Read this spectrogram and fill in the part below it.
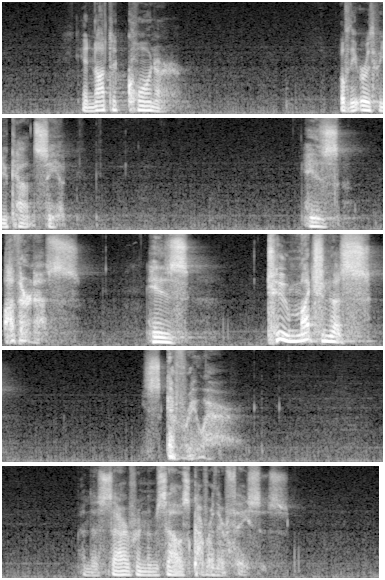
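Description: A middle-aged man speaks calmly into a microphone in short bursts, with long pauses.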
